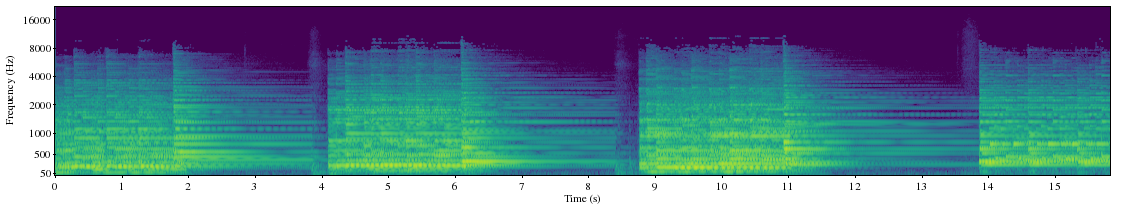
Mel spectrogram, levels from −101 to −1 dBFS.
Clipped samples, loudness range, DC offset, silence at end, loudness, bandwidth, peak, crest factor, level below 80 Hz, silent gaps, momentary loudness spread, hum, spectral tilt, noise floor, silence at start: under 0.1%; 6 LU; under 0.1%; 0 s; -19 LUFS; 8 kHz; -2 dBFS; 18 dB; -44 dBFS; none; 20 LU; none; -8 dB/octave; -46 dBFS; 0 s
